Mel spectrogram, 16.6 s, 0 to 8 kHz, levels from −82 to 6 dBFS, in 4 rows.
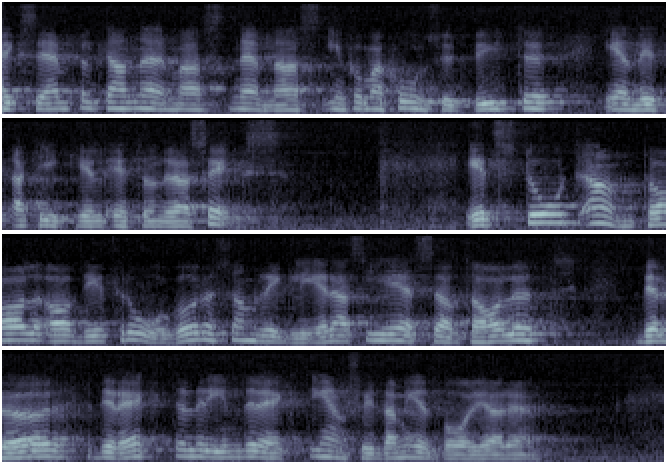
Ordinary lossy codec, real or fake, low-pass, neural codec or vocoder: none; fake; 7.2 kHz; vocoder, 22.05 kHz, 80 mel bands, Vocos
